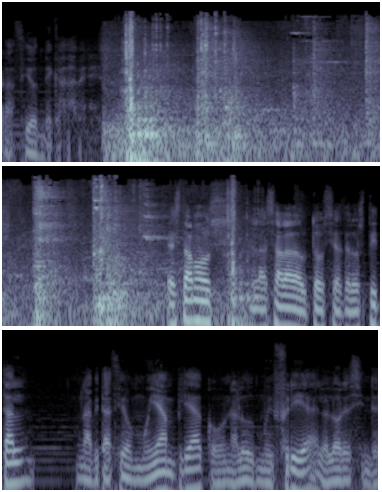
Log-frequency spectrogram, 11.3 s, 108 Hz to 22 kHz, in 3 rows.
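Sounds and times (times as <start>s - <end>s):
speech: 0.0s - 1.8s, 5.4s - 11.3s
low noise: 0.6s - 7.2s
door unlocked with a key and pushed open with metallic clicks and rattles: 1.0s - 6.7s.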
